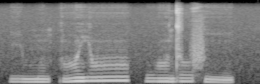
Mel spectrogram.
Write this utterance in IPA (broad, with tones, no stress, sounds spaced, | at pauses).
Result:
i˨ m ũ˨ k ɔ̃˨˦ j ɔ̃˦ | w ɔ̃˧ d o˧ f ĩ˨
